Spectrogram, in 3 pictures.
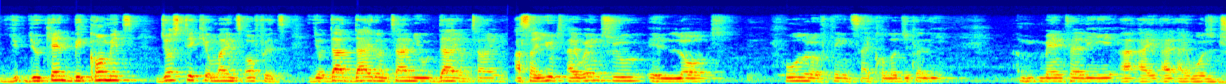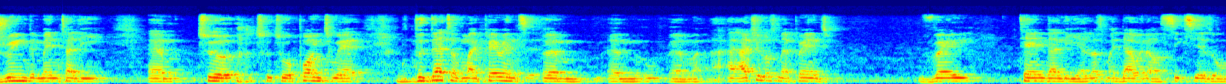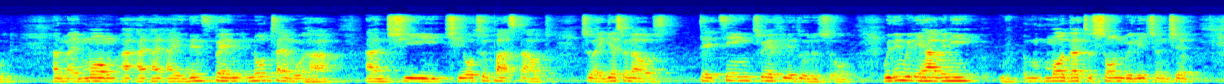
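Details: Adult man who stammers, reporting difficulty when talking but none when singing; stuttering.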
